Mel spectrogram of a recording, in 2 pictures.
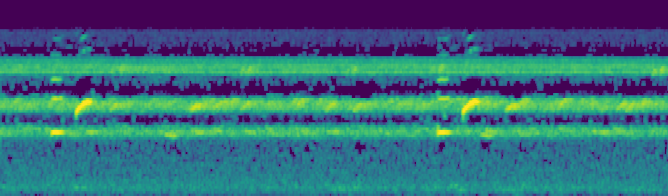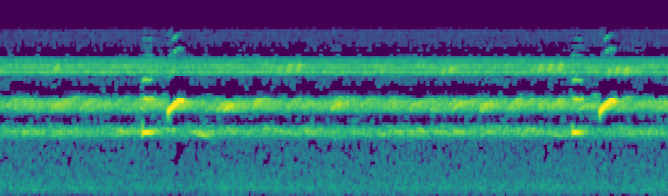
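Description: A coqui gives its two-note "co-qui" call, a short low note followed by a higher rising one.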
